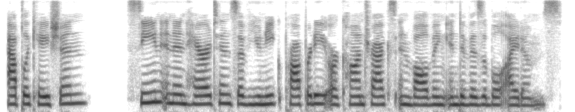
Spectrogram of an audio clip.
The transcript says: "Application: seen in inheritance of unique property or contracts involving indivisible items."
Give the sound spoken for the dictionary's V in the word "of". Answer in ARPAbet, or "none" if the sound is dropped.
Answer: V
